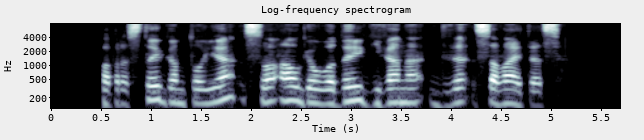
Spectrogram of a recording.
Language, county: Lithuanian, Marijampolė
